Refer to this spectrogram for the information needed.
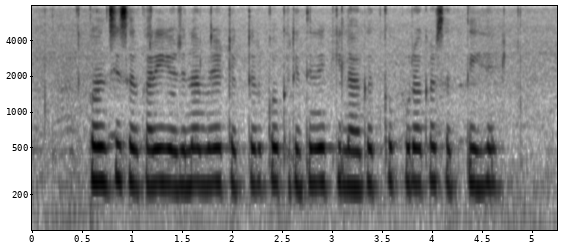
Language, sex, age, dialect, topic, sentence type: Hindi, female, 18-24, Awadhi Bundeli, agriculture, question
